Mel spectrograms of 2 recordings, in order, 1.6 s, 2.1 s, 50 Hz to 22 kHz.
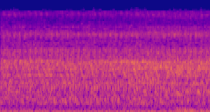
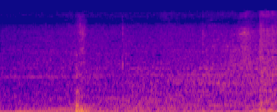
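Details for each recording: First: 2008 VW Passat B6 1.8 TSI after injector cleaning and seal kit replacement: smooth, even idle, no shake or stumble, no fault codes; normal idle. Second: 2008 VW Passat B6 1.8 TSI, hard start then shaking, misfiring idle with uneven stumbles; scanner shows misfires on cylinders 1, 3, 4; high fuel use; caused by clogged injectors and leaking injector seals.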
